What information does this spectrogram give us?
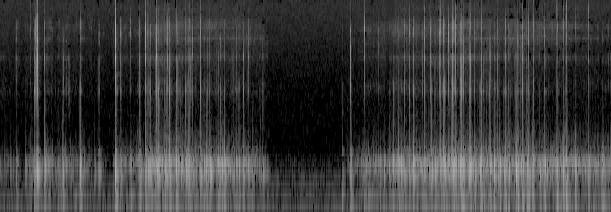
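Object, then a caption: Textured plastic cup. Long nails on both hands scratch and tap the sides of a hollow, red, textured plastic cup placed over the microphone. The result is a dense, hollow, resonant scratching with a boxy low-mid tone, punctuated by sharp bright taps. The sound briefly drops to near silence midway before the scratching and tapping resume.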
